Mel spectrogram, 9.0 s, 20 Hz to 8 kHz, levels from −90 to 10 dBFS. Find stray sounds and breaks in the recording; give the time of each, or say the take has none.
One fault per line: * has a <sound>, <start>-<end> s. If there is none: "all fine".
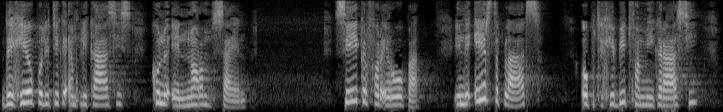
all fine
